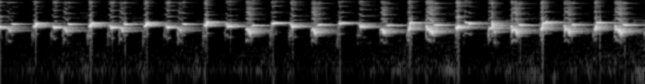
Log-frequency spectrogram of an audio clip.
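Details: Sooty-headed bulbul singing rapidly and persistently, played to provoke and train other birds; a long, even series of short falling whistles, nearly three per second, alternating higher and lower notes throughout.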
